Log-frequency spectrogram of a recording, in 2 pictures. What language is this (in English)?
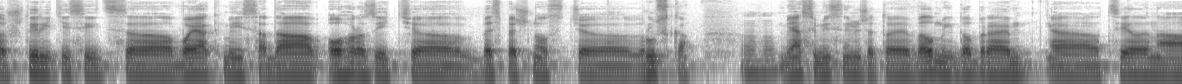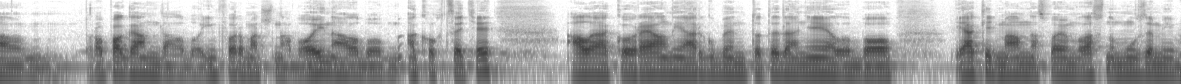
Slovak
